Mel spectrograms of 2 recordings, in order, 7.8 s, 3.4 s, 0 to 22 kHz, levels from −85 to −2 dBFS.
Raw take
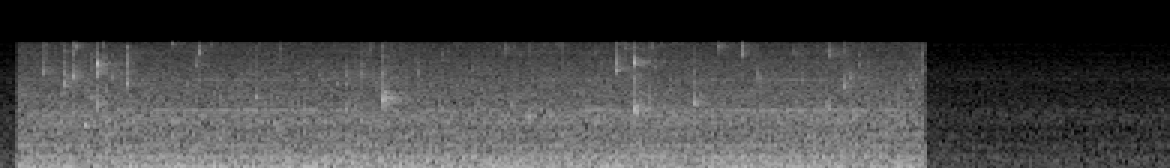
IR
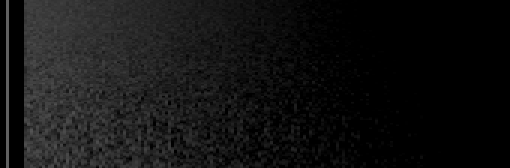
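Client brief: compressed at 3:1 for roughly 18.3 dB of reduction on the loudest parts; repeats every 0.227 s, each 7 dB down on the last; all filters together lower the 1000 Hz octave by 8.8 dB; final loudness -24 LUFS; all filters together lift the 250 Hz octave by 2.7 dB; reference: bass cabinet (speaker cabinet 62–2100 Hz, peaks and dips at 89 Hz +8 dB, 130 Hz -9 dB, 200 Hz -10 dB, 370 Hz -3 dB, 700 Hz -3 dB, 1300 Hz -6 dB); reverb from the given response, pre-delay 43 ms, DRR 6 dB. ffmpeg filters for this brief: -filter_complex "[0:a]equalizer=f=250:t=o:g=8,equalizer=f=1k:t=o:g=-8,acompressor=threshold=-46dB:ratio=3,aecho=1:1:227|454|681|908|1135:0.447|0.201|0.0905|0.0407|0.0183,asplit=2[a][b];[1:a]atrim=start_sample=2205,adelay=43[c];[b][c]afir=irnorm=-1:irlink=0,volume=-7dB[d];[a][d]amix=inputs=2:normalize=0,highpass=f=62:w=0.5412,highpass=f=62:w=1.3066,equalizer=f=89:t=q:w=4:g=8,equalizer=f=130:t=q:w=4:g=-9,equalizer=f=200:t=q:w=4:g=-10,equalizer=f=370:t=q:w=4:g=-3,equalizer=f=700:t=q:w=4:g=-3,equalizer=f=1.3k:t=q:w=4:g=-6,lowpass=f=2.1k:w=0.5412,lowpass=f=2.1k:w=1.3066,volume=22dB"

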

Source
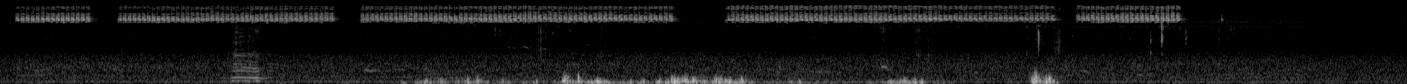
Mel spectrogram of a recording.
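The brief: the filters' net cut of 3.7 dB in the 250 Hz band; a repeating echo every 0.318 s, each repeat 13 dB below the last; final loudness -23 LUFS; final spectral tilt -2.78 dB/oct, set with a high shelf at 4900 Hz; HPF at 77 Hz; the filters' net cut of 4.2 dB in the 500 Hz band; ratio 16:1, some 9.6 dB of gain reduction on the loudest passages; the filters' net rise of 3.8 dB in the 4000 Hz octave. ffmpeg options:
-af "highpass=77,equalizer=f=250:t=o:g=-4.5,equalizer=f=500:t=o:g=-4,equalizer=f=4k:t=o:g=7.5,highshelf=f=4.9k:g=-6,acompressor=threshold=-32dB:ratio=16,aecho=1:1:318|636|954:0.224|0.0493|0.0108,volume=12dB"

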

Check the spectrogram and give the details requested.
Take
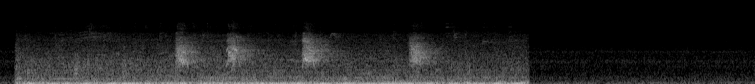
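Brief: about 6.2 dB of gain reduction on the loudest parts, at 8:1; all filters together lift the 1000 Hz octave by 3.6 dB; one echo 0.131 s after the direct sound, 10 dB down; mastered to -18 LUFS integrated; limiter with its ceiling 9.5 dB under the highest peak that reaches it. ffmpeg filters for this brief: -af "equalizer=f=1k:t=o:g=4.5,acompressor=threshold=-27dB:ratio=8,alimiter=level_in=4dB:limit=-24dB:level=0:latency=1,volume=-4dB,aecho=1:1:131:0.316,volume=21.5dB"

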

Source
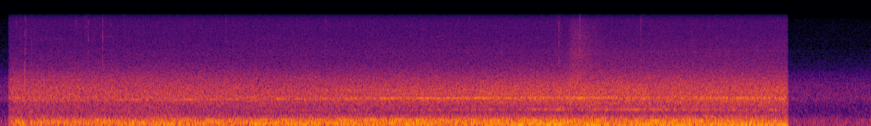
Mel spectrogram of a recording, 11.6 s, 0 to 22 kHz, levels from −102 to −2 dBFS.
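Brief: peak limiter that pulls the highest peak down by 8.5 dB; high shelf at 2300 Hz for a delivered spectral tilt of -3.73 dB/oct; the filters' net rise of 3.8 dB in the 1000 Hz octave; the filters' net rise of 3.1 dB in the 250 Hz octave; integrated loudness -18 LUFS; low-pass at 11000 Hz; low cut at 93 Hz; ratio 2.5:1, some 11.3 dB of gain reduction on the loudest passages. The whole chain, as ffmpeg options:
-af "highpass=93,lowpass=11k,equalizer=f=250:t=o:g=5.5,equalizer=f=1k:t=o:g=5.5,highshelf=f=2.3k:g=-6,acompressor=threshold=-44dB:ratio=2.5,volume=28dB,alimiter=limit=-9dB:level=0:latency=1"

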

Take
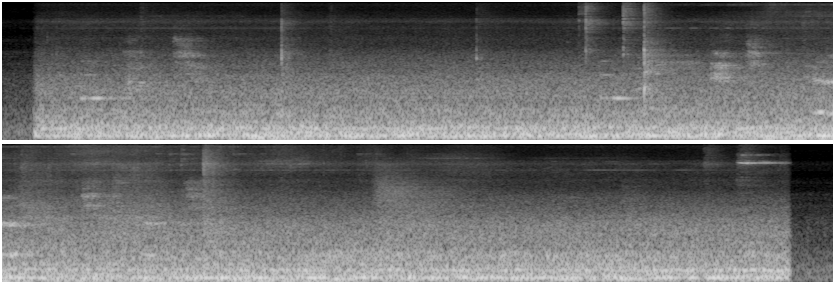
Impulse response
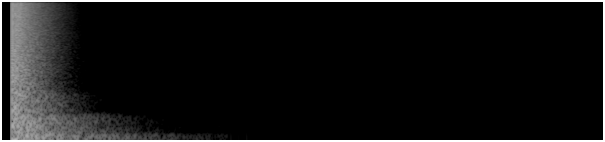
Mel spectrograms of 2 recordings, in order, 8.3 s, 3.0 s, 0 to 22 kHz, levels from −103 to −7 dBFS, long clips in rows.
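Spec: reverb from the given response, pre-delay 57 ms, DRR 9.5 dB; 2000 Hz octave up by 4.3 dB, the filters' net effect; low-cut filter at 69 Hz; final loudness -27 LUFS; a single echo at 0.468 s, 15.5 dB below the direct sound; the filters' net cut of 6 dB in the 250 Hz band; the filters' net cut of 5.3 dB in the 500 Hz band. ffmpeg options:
-filter_complex "[0:a]highpass=69,equalizer=f=250:t=o:g=-8.5,equalizer=f=500:t=o:g=-4,equalizer=f=2k:t=o:g=5.5,aecho=1:1:468:0.168,asplit=2[a][b];[1:a]atrim=start_sample=2205,adelay=57[c];[b][c]afir=irnorm=-1:irlink=0,volume=-18.5dB[d];[a][d]amix=inputs=2:normalize=0,volume=2dB"

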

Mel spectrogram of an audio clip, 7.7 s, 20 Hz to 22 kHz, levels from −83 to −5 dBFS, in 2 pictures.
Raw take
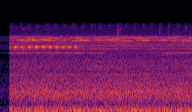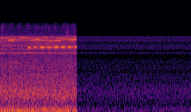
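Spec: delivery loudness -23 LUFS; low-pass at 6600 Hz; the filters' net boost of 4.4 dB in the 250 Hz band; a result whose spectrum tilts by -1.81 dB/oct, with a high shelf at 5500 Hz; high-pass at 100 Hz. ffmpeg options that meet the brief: -af "highpass=100,lowpass=6.6k,equalizer=f=250:t=o:g=6.5,highshelf=f=5.5k:g=-3.5,volume=8.5dB"

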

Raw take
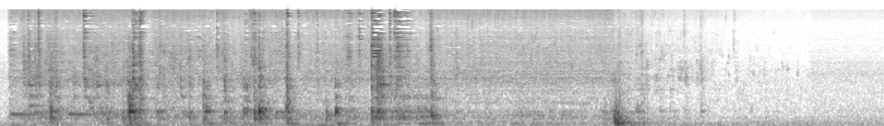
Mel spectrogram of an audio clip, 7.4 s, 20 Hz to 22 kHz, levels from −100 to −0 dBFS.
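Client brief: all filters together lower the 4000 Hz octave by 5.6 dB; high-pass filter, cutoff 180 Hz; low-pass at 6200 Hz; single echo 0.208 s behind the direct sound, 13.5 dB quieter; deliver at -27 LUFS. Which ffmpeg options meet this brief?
-af "highpass=180,lowpass=6.2k,equalizer=f=4k:t=o:g=-6,aecho=1:1:208:0.211,volume=9.5dB"

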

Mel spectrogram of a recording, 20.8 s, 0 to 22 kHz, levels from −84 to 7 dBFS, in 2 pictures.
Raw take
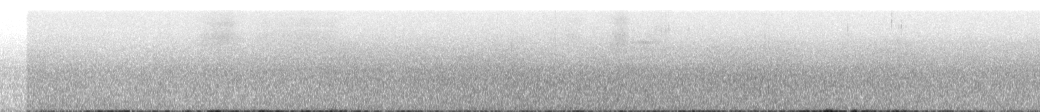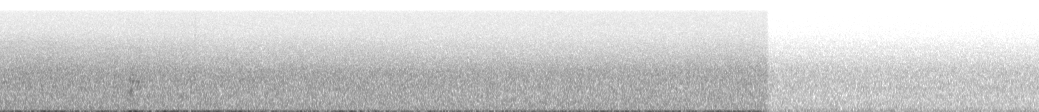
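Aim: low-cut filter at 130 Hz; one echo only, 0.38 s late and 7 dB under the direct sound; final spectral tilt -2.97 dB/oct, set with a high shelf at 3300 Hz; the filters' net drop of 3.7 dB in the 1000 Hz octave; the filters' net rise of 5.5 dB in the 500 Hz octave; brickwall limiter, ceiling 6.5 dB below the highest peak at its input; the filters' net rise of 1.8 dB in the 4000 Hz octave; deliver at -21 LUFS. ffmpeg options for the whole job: -af "highpass=130,equalizer=f=500:t=o:g=9,equalizer=f=1k:t=o:g=-7.5,highshelf=f=3.3k:g=-7,equalizer=f=4k:t=o:g=7.5,alimiter=level_in=4.5dB:limit=-24dB:level=0:latency=1,volume=-4.5dB,aecho=1:1:380:0.447,volume=17dB"

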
